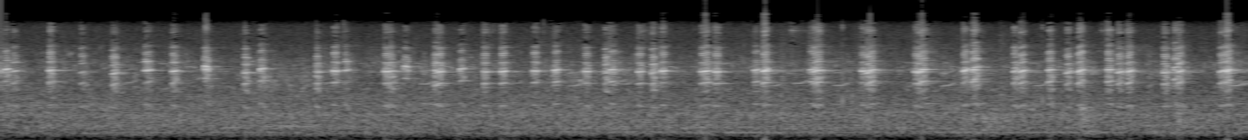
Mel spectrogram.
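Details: Black-winged stilt giving a long run of sharp, nasal, barking calls, repeated two to three times a second at an uneven pace, with a light background hiss.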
